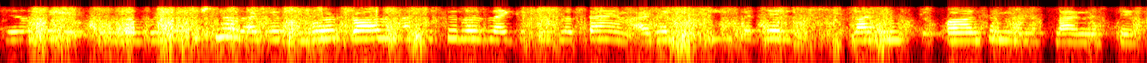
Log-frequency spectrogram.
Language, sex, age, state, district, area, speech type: Kashmiri, female, 18-30, Jammu and Kashmir, Kupwara, rural, conversation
